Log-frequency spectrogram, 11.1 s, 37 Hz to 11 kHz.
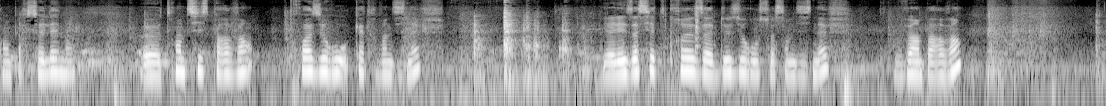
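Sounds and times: porcelain plates clinking: 4.8s - 7.4s.

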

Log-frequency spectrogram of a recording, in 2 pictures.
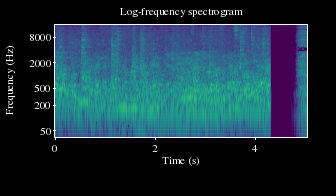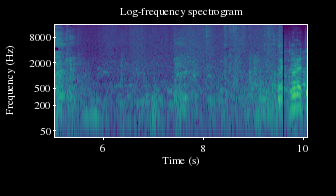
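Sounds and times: indistinct voices: 0.0s - 10.0s
room noise: 0.0s - 10.0s.

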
